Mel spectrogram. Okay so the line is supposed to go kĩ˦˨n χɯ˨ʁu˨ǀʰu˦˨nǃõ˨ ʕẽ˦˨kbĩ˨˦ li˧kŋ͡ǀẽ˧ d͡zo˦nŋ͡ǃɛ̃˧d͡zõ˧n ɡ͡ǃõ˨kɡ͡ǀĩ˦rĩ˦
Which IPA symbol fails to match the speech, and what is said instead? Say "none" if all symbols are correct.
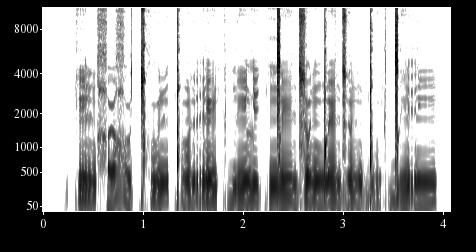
ʕ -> r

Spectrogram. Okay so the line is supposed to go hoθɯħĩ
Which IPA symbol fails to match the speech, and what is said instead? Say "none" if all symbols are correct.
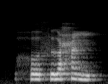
none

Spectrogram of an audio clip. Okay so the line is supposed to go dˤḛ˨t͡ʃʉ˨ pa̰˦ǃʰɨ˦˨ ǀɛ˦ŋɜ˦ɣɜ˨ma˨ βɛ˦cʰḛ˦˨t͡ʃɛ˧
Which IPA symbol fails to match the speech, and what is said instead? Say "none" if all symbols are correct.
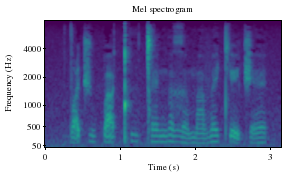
none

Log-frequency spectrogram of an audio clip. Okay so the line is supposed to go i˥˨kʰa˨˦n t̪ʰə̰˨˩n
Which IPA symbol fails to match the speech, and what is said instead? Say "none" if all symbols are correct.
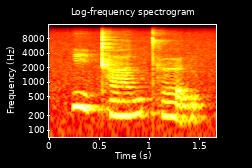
none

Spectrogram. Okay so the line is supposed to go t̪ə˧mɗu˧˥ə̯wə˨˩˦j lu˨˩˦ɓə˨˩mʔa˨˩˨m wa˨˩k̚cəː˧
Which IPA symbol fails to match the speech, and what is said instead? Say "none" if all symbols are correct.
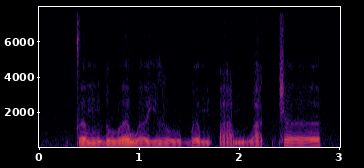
none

